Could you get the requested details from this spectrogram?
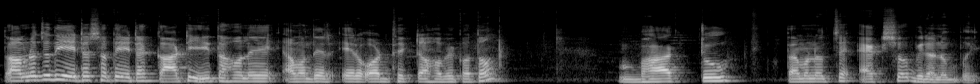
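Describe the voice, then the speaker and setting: A man's voice: mid-range voice, a little slow, a bit bright. A man with a Bangladeshi Bengali accent teaching a step-by-step math lesson, drawing out terms and asking rhetorical questions as he works.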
